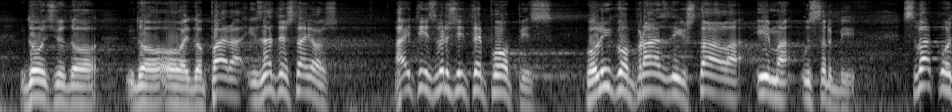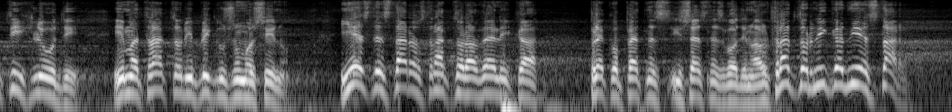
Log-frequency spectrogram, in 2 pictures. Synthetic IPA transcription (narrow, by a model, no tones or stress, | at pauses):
d̪o̞ːd͡ʑud̪o̞ | d̪ooʋajd̪o̞paɾaʔiznaːt̪e̞ʃt̪ajo̞ʃ | ajt̪iizʋr̩ʃ̬it̪epo̞pis | ko̞liko̞pɾaːznixʃt̪aːlaimausr̩bḭjṵ | sʋakoːd̪̚t̪iːxʎuːd̪ḭ | imat̪ɾak̚t̪o̞ɾipɾiklut͡ʃnumaʃinṵ | jest̪est̪aɾo̞st̪ɾak̚t̪o̞ɾaʋelika | pɾe̞ko̞pet̪nɛst̪iʃesnɛːst̪ɡo̞d̪inaːlt̪ɾak̚t̪o̞ɾnikad̪nijest̪aɾ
